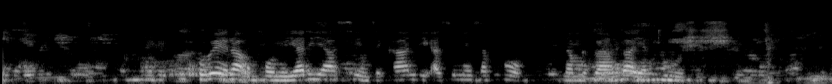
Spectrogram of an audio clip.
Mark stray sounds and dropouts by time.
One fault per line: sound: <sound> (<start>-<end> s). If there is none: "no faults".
no faults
